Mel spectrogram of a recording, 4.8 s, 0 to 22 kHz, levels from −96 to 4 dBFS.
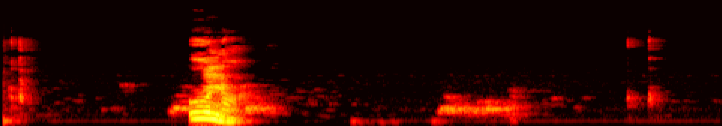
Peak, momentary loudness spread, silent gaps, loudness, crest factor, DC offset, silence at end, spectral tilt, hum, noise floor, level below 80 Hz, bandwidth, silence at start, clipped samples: -4 dBFS; 27 LU; none; -22 LUFS; 24 dB; under 0.1%; 1.5 s; -6.5 dB/octave; none; -79 dBFS; -68 dBFS; 7.4 kHz; 1.15 s; under 0.1%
